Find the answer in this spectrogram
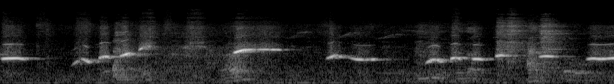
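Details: Pet parrot indoors, said to wolf whistle and whistle a marching tune, gives a series of clear whistled notes, some rising and some level, in short phrases with brief gaps and soft clicks between.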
